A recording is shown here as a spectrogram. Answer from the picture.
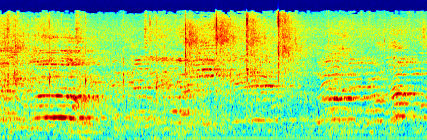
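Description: Indistinct talking, quieter than the announcements around it, with no words made out.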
